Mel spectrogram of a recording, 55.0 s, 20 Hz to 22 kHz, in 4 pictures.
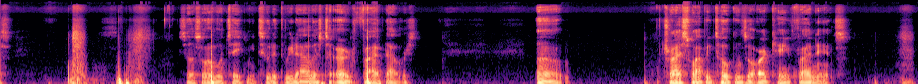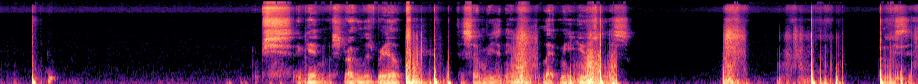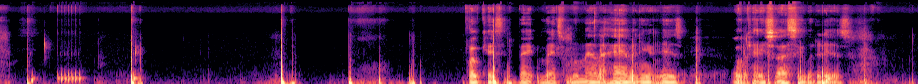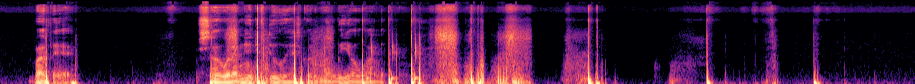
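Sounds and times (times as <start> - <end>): sharp taps: 46.7 - 47.7.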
